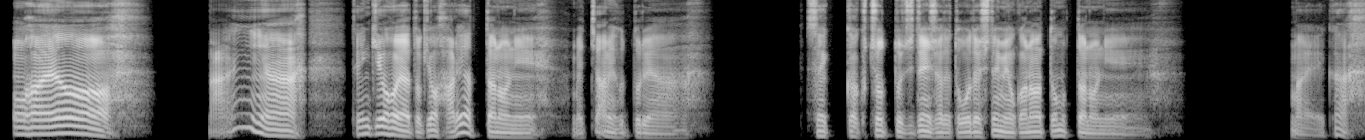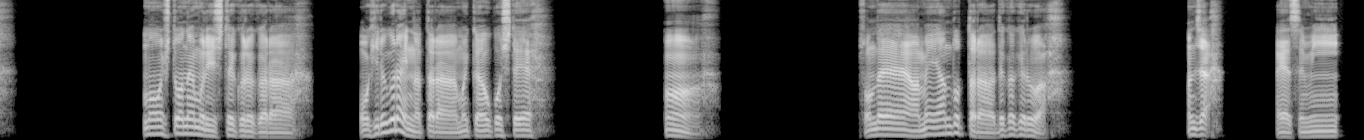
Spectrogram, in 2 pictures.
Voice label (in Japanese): 伊勢弁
